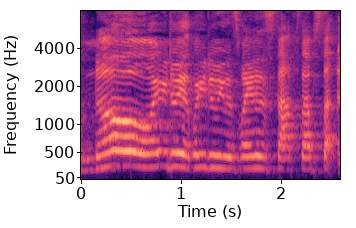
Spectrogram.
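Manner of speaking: high, loud pleading no; mock pleading shout. Retelling her reaction to the concept, loud mock pleading. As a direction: beg them to stop, loud and high. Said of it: "I was like".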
